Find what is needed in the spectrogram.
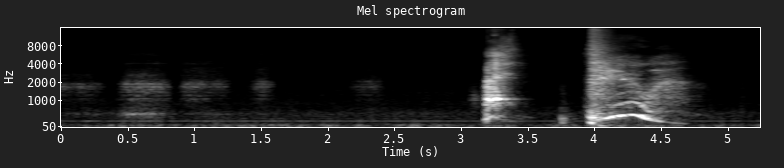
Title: strong sneezes with buildups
